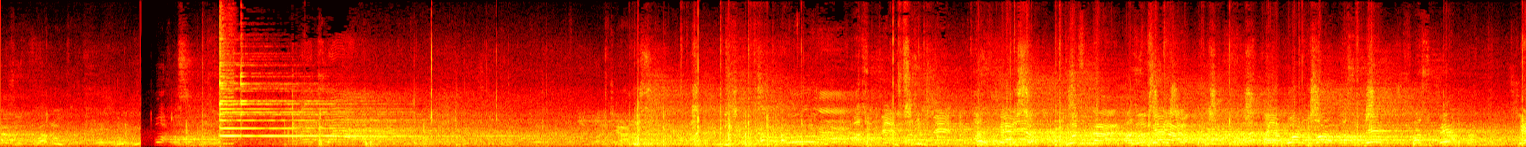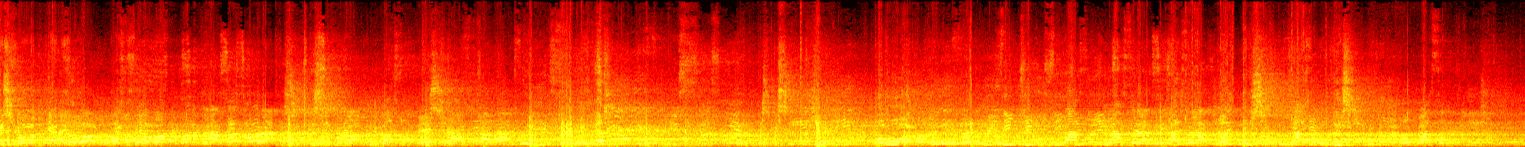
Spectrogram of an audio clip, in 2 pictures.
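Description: A boxing ring bell rings once about two seconds in, marking the start of a round. From about six seconds on, many voices shout at once, spectators and corner men yelling over the bout.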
